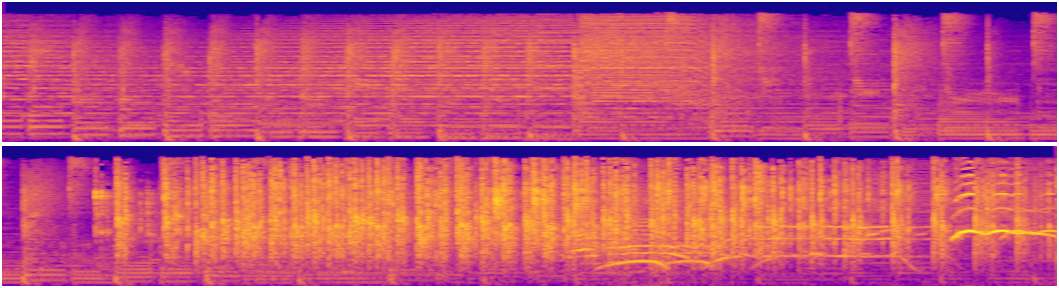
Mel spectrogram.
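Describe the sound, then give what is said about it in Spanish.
Music plays for several seconds, then a loud burst of crowd applause and clapping, played as a sound effect after greeting the audience, rises over it, with a few high whistles cutting through toward the end. “He saludado al público, me han puesto aplausos.”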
